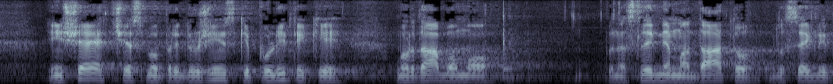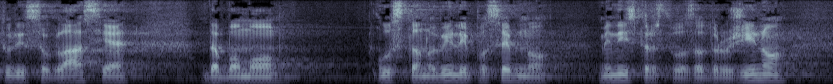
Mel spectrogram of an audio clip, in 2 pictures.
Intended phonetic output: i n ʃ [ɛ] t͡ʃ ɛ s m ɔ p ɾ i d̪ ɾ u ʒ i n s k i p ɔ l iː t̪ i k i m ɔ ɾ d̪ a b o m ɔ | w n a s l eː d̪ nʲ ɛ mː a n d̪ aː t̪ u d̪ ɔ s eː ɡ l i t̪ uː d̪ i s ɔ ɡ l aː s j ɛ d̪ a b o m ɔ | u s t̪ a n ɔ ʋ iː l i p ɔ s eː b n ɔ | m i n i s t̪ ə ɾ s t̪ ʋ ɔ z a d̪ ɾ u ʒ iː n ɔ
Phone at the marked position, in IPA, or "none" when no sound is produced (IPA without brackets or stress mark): ɛ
